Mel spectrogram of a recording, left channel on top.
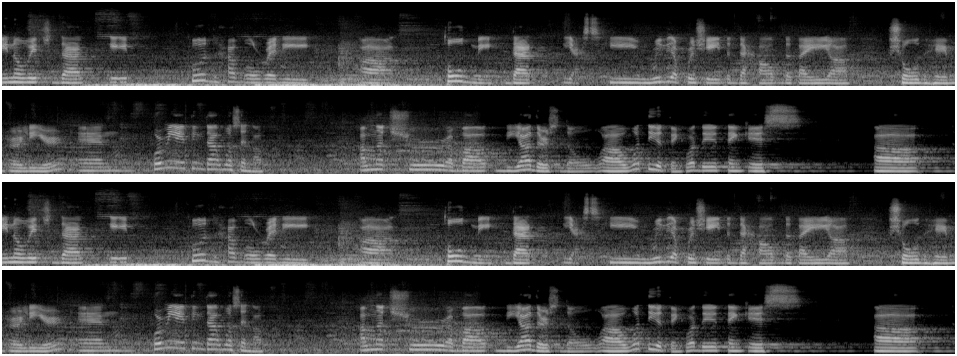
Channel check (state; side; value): identical; both; correlation 1.00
